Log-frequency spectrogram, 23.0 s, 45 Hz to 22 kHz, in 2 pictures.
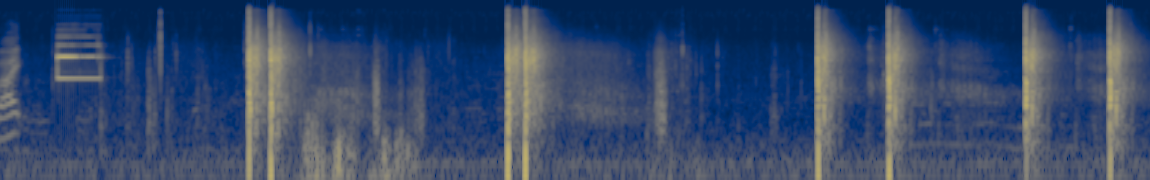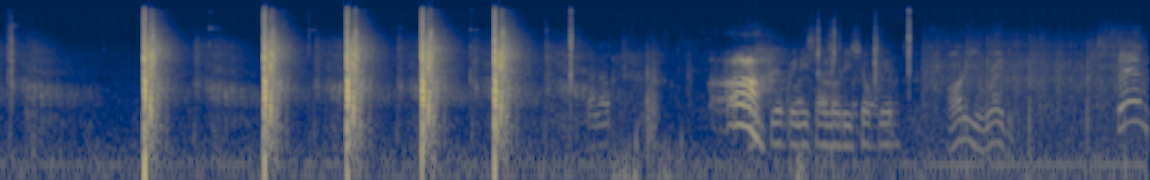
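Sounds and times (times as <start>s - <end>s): pistol shots with echo: 2.5s - 3.1s, 5.1s - 5.7s, 8.2s - 9.3s, 10.3s - 11.5s, 13.0s - 13.4s, 14.2s - 16.8s.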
